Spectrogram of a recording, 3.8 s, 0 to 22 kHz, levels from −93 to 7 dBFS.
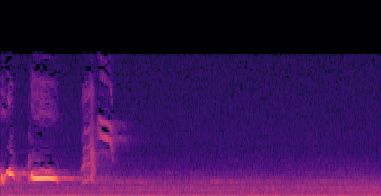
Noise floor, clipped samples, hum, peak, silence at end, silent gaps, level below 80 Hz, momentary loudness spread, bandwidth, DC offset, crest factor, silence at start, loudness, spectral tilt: -43 dBFS; under 0.1%; none; -10 dBFS; 0 s; none; -48 dBFS; 28 LU; 16 kHz; under 0.1%; 18 dB; 0 s; -17 LUFS; -2.5 dB/octave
